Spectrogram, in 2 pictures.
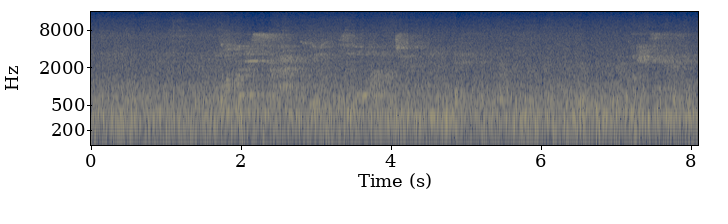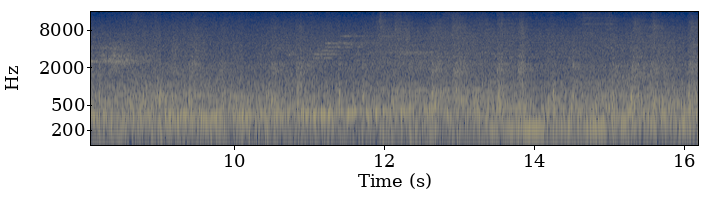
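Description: A train pulls away and rolls along the rails.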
